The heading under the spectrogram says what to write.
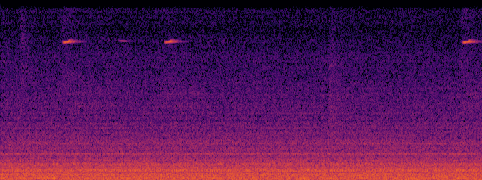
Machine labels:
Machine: fan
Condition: abnormal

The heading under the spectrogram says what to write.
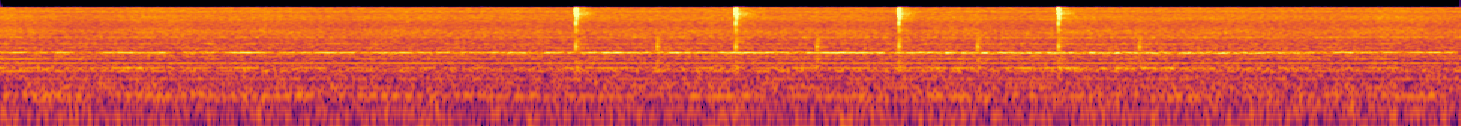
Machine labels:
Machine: valve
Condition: normal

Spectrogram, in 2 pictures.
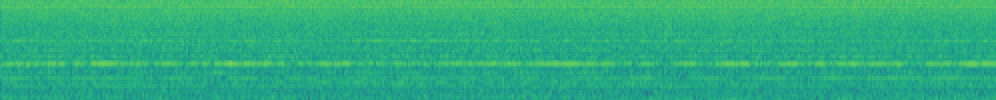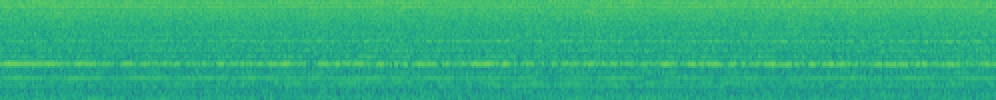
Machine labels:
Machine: fan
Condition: normal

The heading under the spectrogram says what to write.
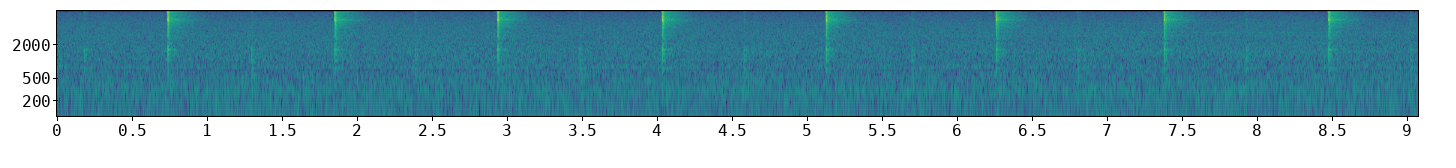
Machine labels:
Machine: valve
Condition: normal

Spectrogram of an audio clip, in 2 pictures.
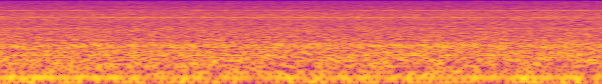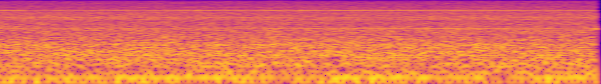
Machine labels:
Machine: pump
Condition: abnormal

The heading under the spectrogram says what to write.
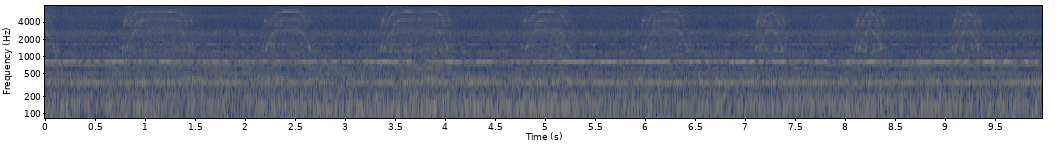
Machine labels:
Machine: slide rail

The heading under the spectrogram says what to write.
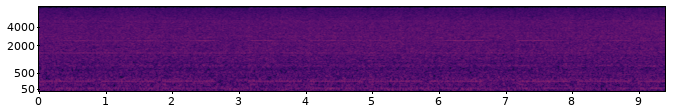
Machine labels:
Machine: slide rail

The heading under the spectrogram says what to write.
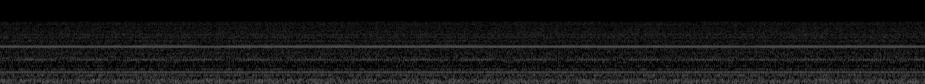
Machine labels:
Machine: pump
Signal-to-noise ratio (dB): 6 dB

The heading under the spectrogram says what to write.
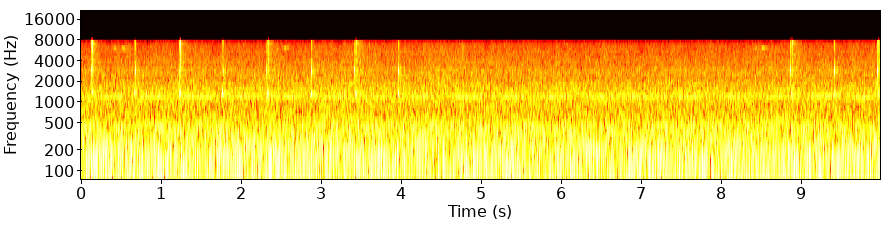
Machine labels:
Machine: valve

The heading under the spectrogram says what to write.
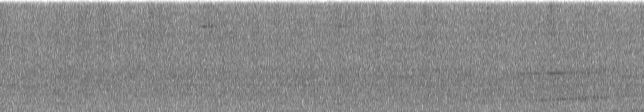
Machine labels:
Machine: fan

